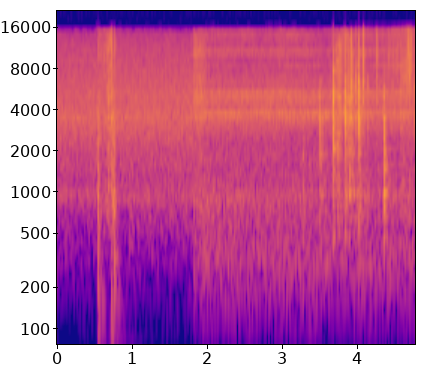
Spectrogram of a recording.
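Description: Two light knocks, then from about two seconds in sandwiches sizzle steadily on a griddle over a Coleman two-burner propane stove, with a few taps and scrapes of a wooden spatula near the end.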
